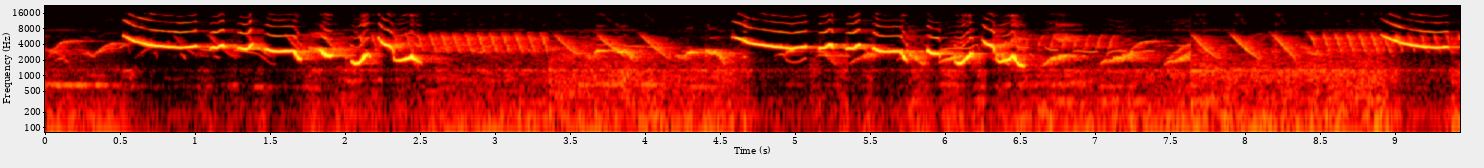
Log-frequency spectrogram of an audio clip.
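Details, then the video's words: Oriental magpie-robin (kacer) in fast 'gacor' song as a lure for a silent bird: two loud whistled phrases, each starting high and stepping lower through rapid slurs, separated by a softer buzzy rasping trill, then a third phrase begins. "sekali pancing Kacer macet bunyi cepat gacor"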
